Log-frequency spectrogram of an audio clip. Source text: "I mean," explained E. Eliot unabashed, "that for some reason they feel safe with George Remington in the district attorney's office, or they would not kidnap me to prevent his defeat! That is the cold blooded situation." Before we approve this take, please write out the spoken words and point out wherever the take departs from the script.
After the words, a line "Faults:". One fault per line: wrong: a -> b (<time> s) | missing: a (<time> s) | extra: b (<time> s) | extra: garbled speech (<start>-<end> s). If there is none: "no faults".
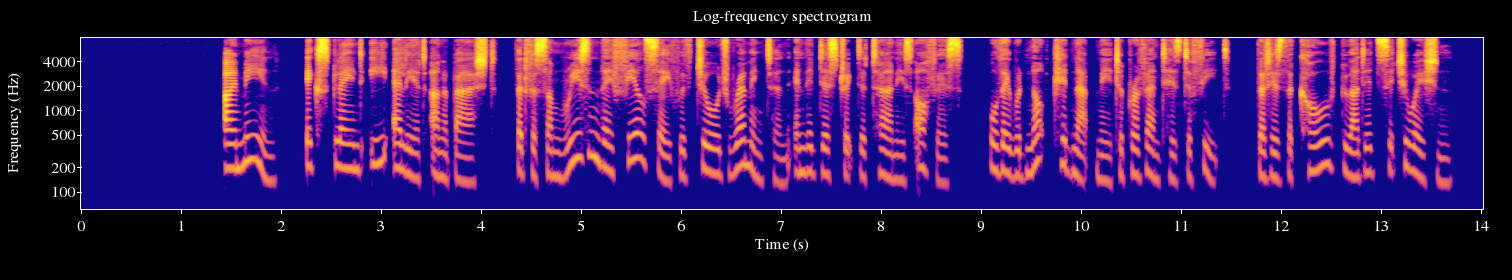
"I mean," explained E. Eliot unabashed, "that for some reason they feel safe with George Remington in the district attorney's office, or they would not kidnap me to prevent his defeat! That is the cold blooded situation."
Faults:
no faults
